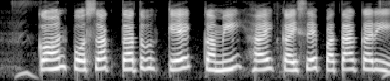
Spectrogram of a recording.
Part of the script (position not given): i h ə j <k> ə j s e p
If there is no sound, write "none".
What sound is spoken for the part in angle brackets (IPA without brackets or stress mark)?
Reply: k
